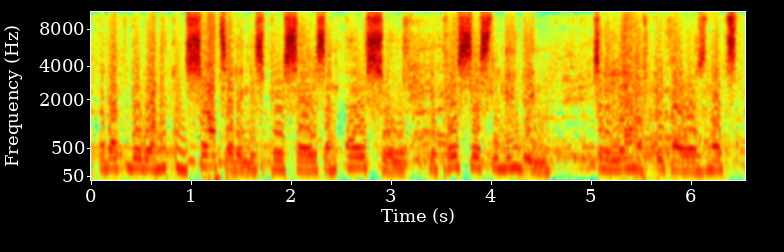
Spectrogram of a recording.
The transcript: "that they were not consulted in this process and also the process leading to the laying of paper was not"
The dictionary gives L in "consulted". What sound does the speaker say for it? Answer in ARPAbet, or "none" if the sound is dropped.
L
